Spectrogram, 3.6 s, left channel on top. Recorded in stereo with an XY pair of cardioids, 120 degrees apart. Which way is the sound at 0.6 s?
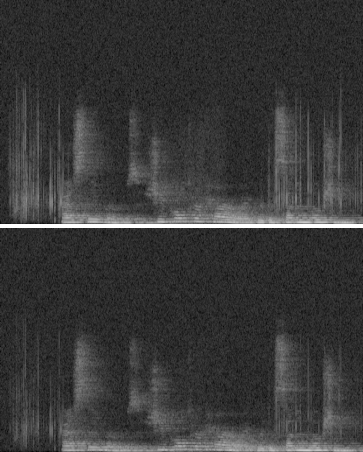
45° left.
